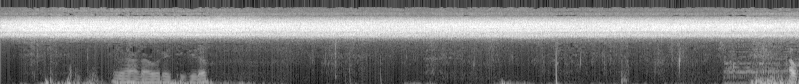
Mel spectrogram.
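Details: Cricket calling from a tree on Madhu Makarand fort, Maharashtra, by day, a sound said to fill the mind with fear: a continuous piercing high-pitched buzz throughout, over a man talking and footsteps.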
